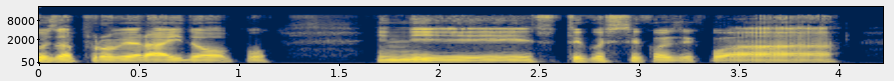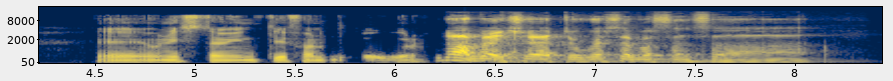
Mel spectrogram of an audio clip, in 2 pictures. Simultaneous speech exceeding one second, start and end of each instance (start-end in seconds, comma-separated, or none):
none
